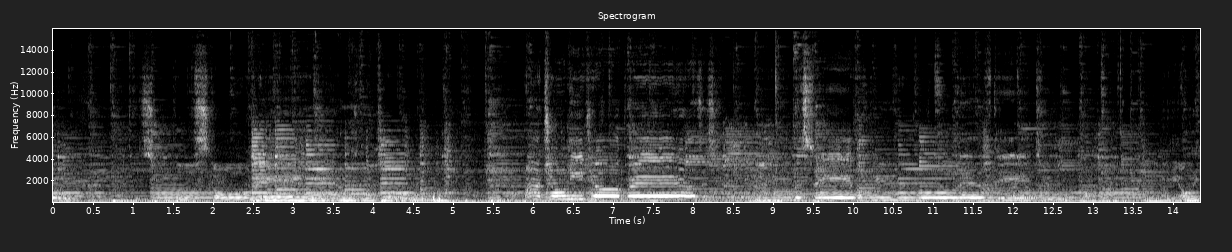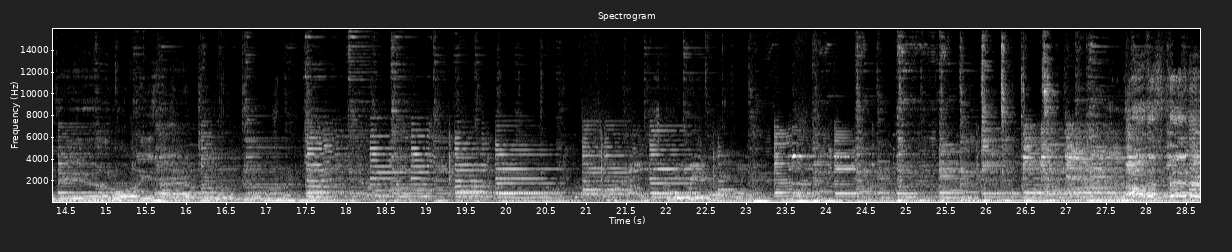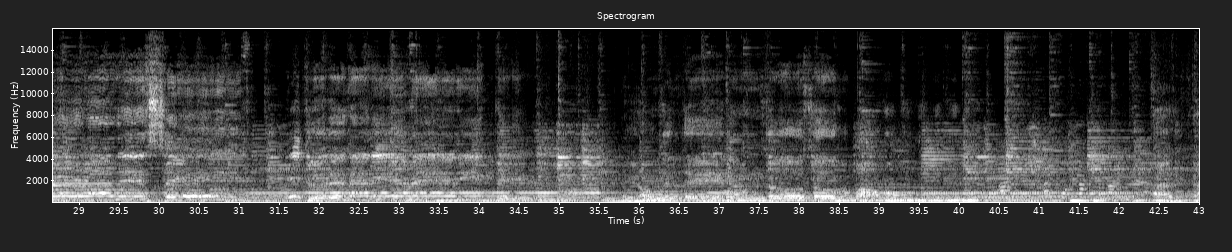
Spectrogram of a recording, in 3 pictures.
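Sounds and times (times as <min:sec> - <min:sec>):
man singing: 0:00.0 - 0:18.9, 0:21.2 - 0:25.2, 0:26.8 - 0:43.0
acoustic guitars strummed and picked: 0:00.0 - 0:43.0.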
